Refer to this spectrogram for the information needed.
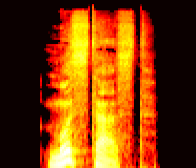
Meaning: second-person singular present of mustern
- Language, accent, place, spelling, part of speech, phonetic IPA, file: German, Germany, Berlin, musterst, verb, [ˈmʊstɐst], De-musterst.ogg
